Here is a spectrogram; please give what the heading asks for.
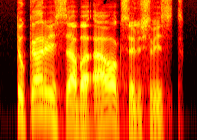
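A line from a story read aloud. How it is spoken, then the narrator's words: Curt remark. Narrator (Russian): бросил он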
